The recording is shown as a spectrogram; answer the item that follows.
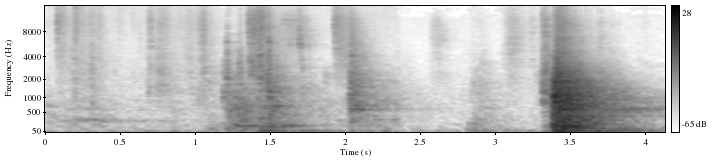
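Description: Chalk scraping on a blackboard in two strokes, followed near the end by a single loud thump that dies away over about half a second.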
